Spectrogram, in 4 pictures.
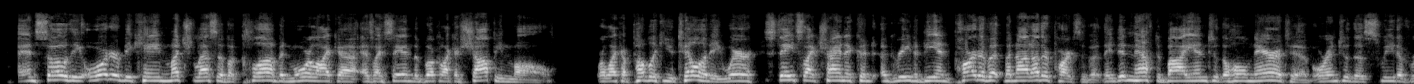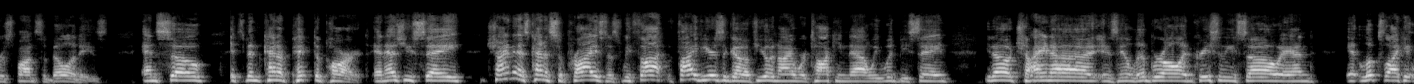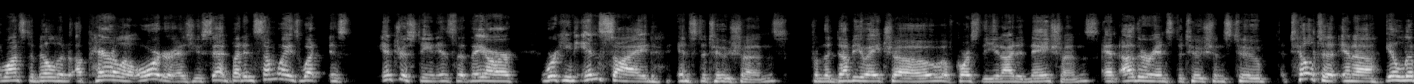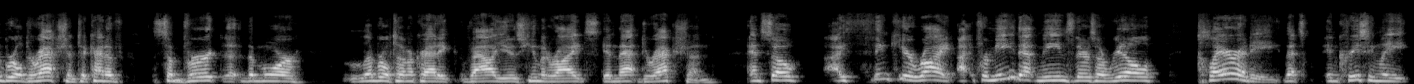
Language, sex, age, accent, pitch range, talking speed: English, male, 50-69, American, 145-180 Hz, 190 wpm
